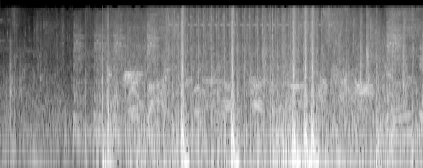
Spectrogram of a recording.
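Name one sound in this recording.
Video game gunfire cracks in short bursts.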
